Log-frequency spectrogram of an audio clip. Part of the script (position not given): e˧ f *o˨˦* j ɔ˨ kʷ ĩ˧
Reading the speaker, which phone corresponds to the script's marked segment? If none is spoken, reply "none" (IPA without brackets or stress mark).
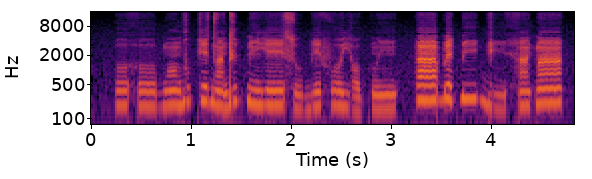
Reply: o˧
